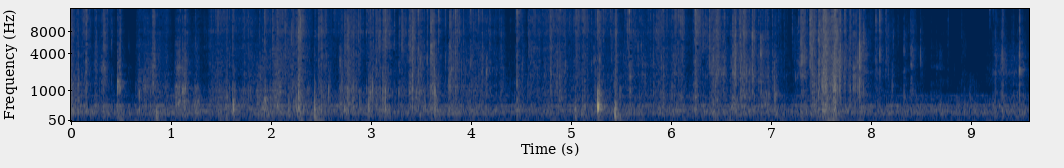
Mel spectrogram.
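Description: A diamond painting canvas is unrolled from a plastic pouch, giving a faint, steady crinkling and rustling of plastic and stiff canvas with one small snap partway through.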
